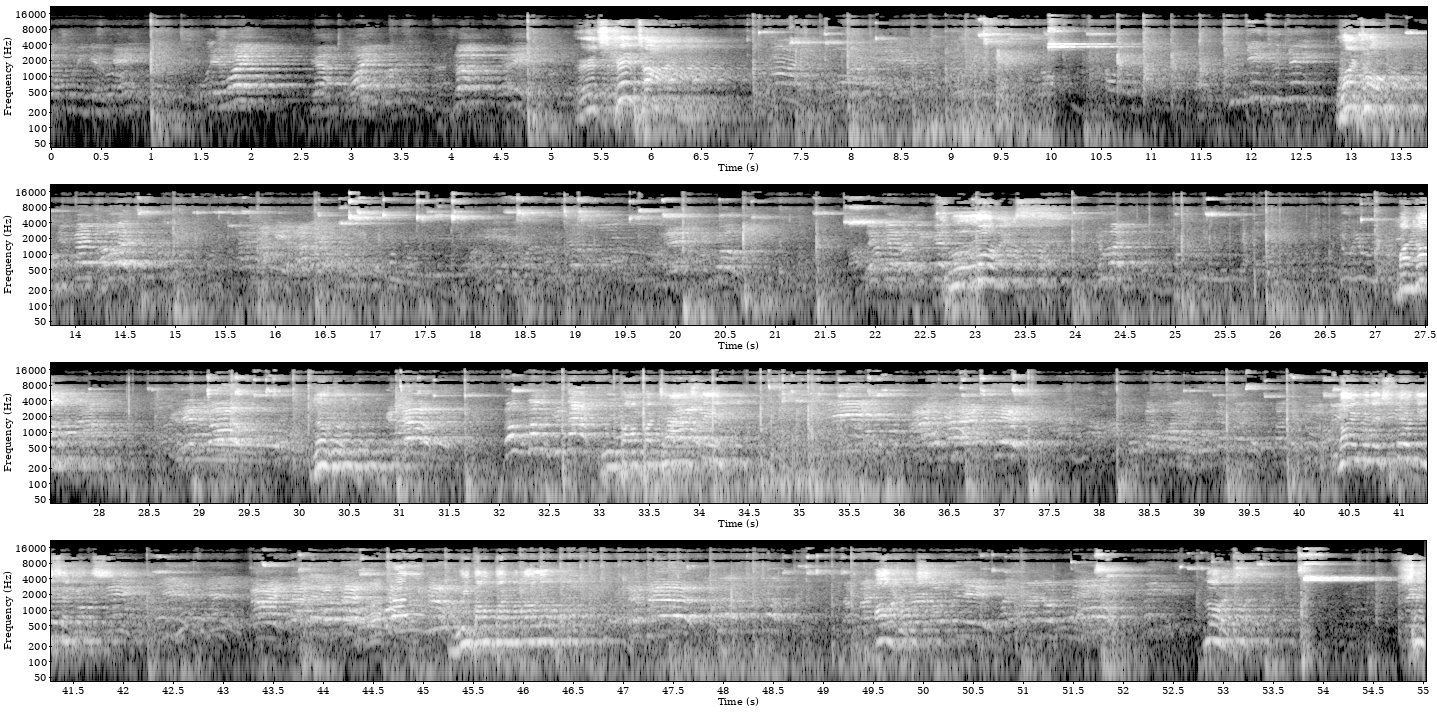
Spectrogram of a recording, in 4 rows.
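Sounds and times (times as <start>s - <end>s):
voices calling out with echo: 0.0s - 55.0s
basketball bouncing on wooden floor: 32.5s - 35.7s.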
